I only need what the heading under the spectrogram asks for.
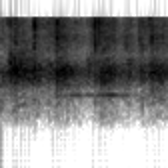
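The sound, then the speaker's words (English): Church audience clapping during a sermon, a dense, steady wash of applause from many hands with little rise or fall, bright and alone. “And I'm not against you clapping and I'm not being smart right now. I know we clap because our hearts know that's true.”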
